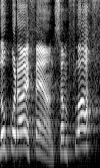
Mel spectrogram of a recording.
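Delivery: put-on delighted little child's voice. Retelling a small daughter bringing found fluff: imitating a child's great joy. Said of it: "with great joy that".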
